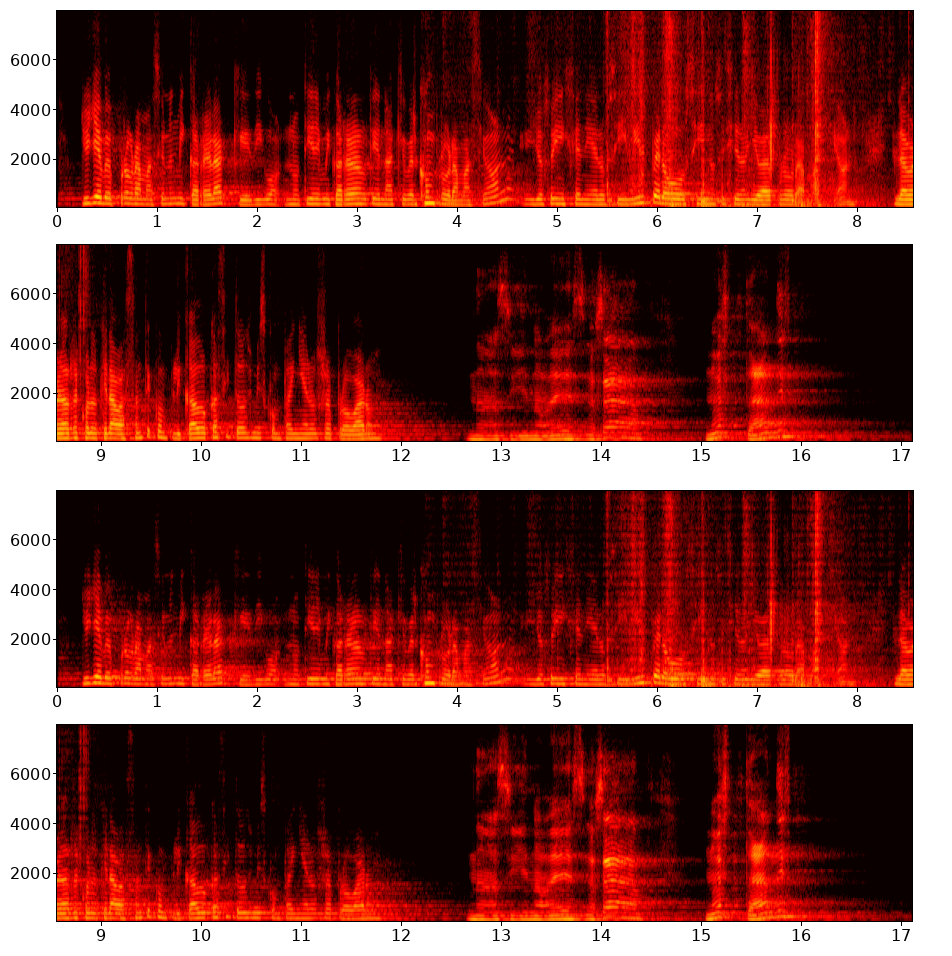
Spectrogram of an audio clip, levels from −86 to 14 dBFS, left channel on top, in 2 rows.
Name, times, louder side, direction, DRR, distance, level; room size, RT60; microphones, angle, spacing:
voice 1, 0.2-11.8, left 4 dB, 70° left, 13 dB, 0.7 m, -30 dB
sound 1, 3.8-4.4 4.7-5.0 5.3-8.9, left 1 dB, 15° left, 0.8 m, -36 dB
voice 2, 12.7-14.5 15.0-15.9, right 3 dB, 25° right, 10 dB, 0.7 m, -32 dB
28.0 x 23.0 x 5.4 m, 2.3 s
head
